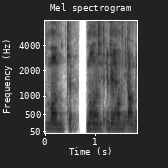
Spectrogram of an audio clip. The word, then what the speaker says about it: Mont: Am I correct that it's pronounced Mont?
